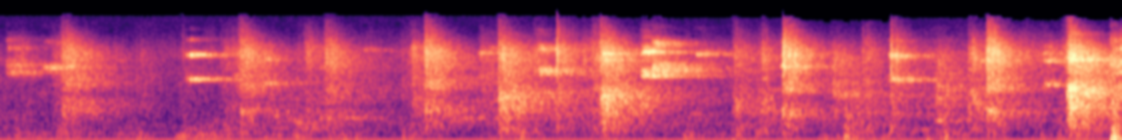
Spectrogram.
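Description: A squash ball is struck by rackets and hits the walls in a series of sharp smacks about a second apart, with short squeaks from court shoes on the wooden floor between them. The loudest hit comes near the end.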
